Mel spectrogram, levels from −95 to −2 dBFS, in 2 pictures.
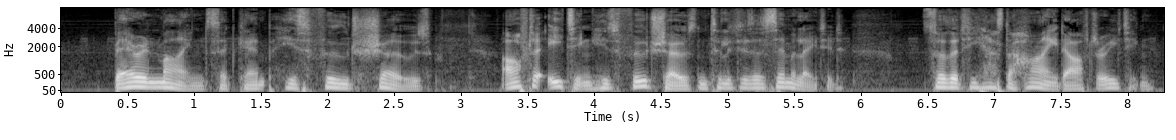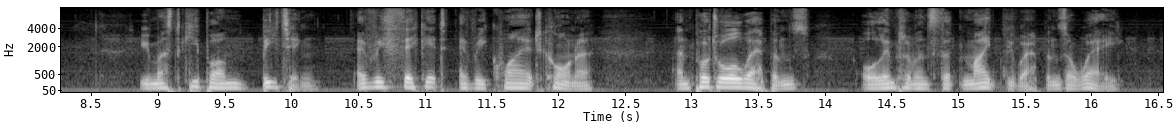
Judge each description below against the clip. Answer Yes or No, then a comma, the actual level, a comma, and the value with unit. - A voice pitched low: Yes, low, 100 Hz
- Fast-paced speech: No, average, 165 wpm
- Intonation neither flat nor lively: Yes, average, 4.7 semitones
